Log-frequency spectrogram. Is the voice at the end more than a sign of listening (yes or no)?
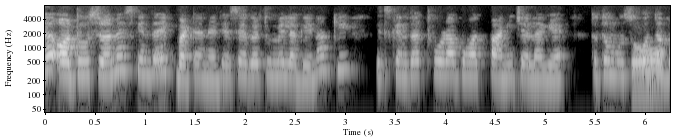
no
